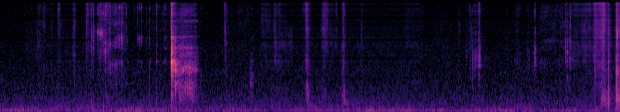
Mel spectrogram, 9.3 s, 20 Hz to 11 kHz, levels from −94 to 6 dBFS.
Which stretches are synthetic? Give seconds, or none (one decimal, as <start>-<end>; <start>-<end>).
0.7-1.4; 3.9-6.3; 8.6-9.3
